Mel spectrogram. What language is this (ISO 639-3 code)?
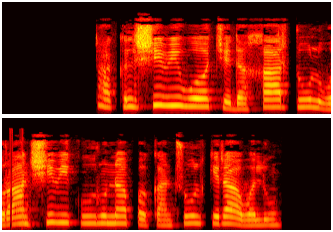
pus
